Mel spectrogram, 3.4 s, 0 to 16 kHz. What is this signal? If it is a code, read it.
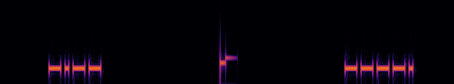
Morse code, heard as a keyed tone, about 40 wpm, 700 Hz. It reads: Y 9
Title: Single Character (Letter:Number:Punctuation:Prosign) Alt 40wpm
